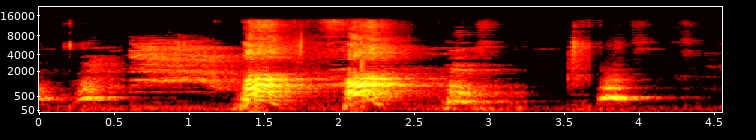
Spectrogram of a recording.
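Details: A Doberman on the street growls at street dogs, giving short harsh vocal bursts of growling barks about every second.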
